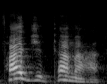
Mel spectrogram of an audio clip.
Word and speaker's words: فاجتمع: لیکن در بین جمله باشد می نویسیم لیکن نمیگوییم، میگیم فجتمع، یعنی نوشته میشه تلفظ کرده نمیشه.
